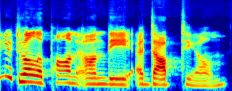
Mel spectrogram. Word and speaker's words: Adoptium: Please, can you dwell upon on the adoptium? And do I pronounce it correctly? Maybe it should be pronounced. Yeah, no, you're pronouncing it correctly.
